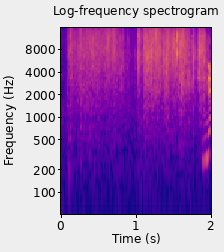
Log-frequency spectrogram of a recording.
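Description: Plastic packaging rustling and crinkling as a wrapped clothing item is handled, louder in the second half.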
